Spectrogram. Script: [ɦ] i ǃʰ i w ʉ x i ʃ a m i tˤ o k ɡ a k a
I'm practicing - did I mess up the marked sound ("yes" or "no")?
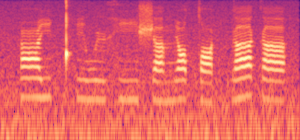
yes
